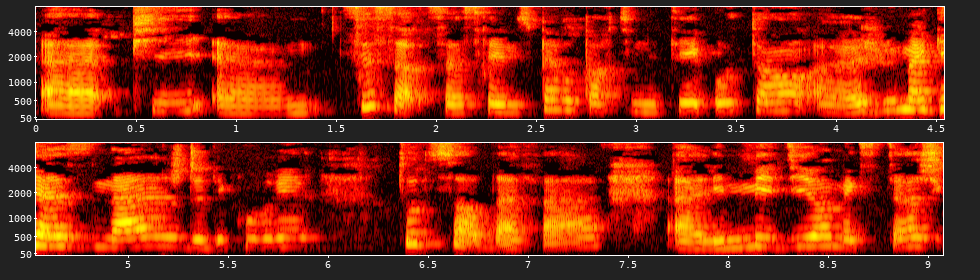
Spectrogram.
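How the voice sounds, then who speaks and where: With a dark, mellow tone, a woman speaks at a fairly slow pace using lively intonation. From France. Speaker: artist, graphic designer. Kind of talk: video application pitch.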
